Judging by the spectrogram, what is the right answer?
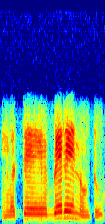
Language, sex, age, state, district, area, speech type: Kannada, female, 60+, Karnataka, Udupi, rural, conversation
